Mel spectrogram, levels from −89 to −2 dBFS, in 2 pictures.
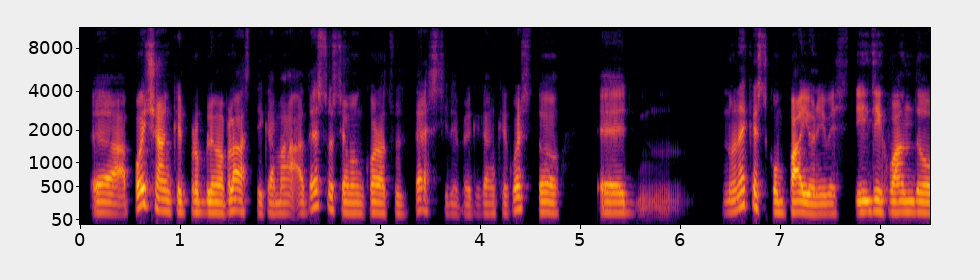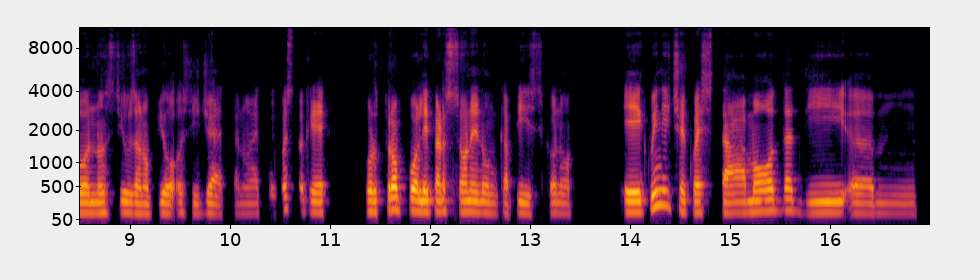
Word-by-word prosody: ehm, 135 -1 +4
a 125 - 0
poi - - +6
c'è 170 - +3
anche 145 -2 +3
il 135 - -12
problema 135 -1 +2
plastica, 130 -4 0
ma 130 0 -3
adesso 170 - -2
siamo 130 -4 -2
ancora 130 +1 +1
sul 120 -1 -13
tessile 135 -7 -6
perché 115 +3 -12
anche 125 0 -9
questo 135 -5 -1 0.3
è 130 0 +1
mhmm, 130 0 -23 0.3
non 140 +7 -2
è 220 - +4
che 205 - +1
scompaiono 135 -6 +4
i 120 - -2
vestiti 140 +4 0
quando 140 -1 +3
non 130 +1 -1
si 130 +1 -12
usano 125 -2 -1
più 130 +2 -2
o 130 - -3
si 125 -2 -13
gettano, 125 -1 -8
ecco. 120 0 -18
È - - -23
questo 170 +1 -7
che 135 -2 -2 0.3
purtroppo 155 +3 +3
le 140 0 +5
persone 140 0 0
non 135 -2 -3
capiscono. 125 0 -8 0.5
E 140 0 +6
quindi 220 +8 +1
c'è 145 -8 -3
questa 135 0 -1
moda 150 +2 +1
di, 135 0 -2
ehm, 125 -1 -8
135 Hz, 175 wpm, -24 LUFS, 125-140 Hz, 0.5 s, poi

